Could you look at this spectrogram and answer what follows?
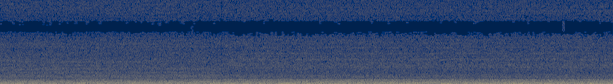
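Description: Steady low hum with a hiss above it, unchanging throughout: the background noise of the room.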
